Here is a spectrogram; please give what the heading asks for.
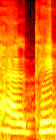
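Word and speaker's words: healthy: T planet ये है हेल्दी एच ई ए एल टी एच वाई आप इसे हेल थी भी प्रोनाउंस कर सकते हैं और हेल्दी भी ठीक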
